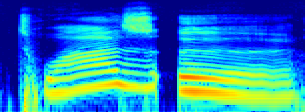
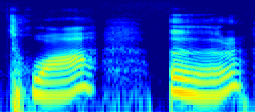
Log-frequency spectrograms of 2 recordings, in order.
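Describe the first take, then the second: First: Trois heures linked with a buzzing z sound; trois heures with liaison. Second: Trois then heures with a pause, no S sound; trois heures said separately. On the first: Teacher demonstrating the liaison in trois heures. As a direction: join trois heures, the S voiced like z. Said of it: "I do pronounce that S". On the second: Teacher showing trois and heures as separate words. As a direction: say trois and heures apart, silent S. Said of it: "Again, those are separate". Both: Shown as a demonstration.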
